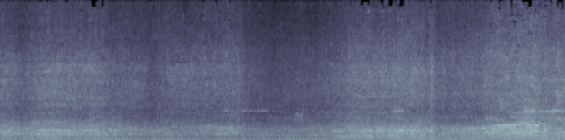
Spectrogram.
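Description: Motorcycle engine running, heard from the rider's seat in slow city traffic, over a steady low road-and-traffic rumble.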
